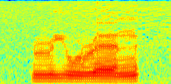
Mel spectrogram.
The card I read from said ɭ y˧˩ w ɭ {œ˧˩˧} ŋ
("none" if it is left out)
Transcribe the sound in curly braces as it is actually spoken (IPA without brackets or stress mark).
œ˧˩˧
